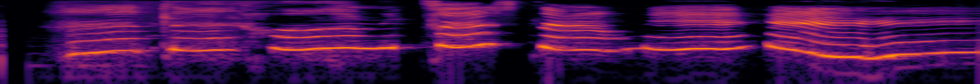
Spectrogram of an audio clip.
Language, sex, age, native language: Icelandic, male, 10, Icelandic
